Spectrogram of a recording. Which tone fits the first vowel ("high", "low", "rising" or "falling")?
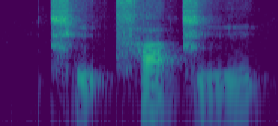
low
